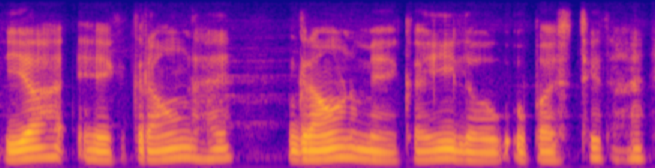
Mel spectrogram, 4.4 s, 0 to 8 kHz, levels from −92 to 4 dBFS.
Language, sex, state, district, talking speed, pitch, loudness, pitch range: Hindi, male, Jharkhand, Palamu, 135 wpm, 110 Hz, -19 LUFS, 105-120 Hz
